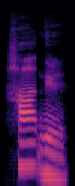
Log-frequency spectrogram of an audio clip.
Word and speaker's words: 하늘: Let's use the word 하늘, meaning sky, as an example. Many people mispronounce the last syllable as 눌, so be careful. Let's say the word 하늘.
